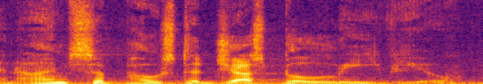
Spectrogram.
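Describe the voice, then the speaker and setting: A put-on character voice at a moderate pace amid loud background noise. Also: man, very deep, low pitch for a man. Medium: video game. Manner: terse, gruff.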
